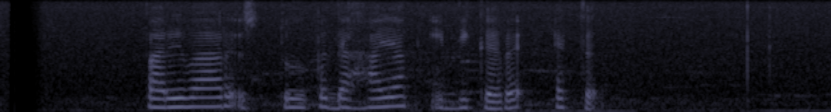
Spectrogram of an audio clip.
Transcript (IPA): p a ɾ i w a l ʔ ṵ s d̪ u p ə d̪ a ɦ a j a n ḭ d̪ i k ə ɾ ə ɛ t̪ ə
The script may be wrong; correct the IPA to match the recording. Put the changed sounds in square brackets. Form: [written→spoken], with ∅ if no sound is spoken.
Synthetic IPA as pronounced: p a ɾ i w a [l→ɾ] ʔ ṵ s [d̪→t̪] u p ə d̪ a ɦ a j a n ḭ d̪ i k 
